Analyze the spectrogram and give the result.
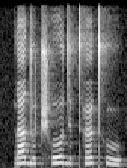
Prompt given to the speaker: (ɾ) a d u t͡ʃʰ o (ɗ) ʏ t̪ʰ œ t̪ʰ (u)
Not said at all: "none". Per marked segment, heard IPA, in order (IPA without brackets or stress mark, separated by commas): ɾ, d, u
